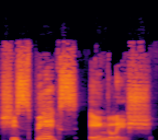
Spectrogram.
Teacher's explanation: Donc accentuation à English sur la première syllabe.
